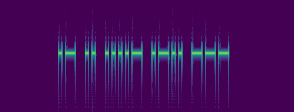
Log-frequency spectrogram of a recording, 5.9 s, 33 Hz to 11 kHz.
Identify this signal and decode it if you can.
Morse code, heard as a keyed tone, about 18 wpm, 700 Hz. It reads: AI4LO
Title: Speed Racing - USA Call Signs 15wpm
